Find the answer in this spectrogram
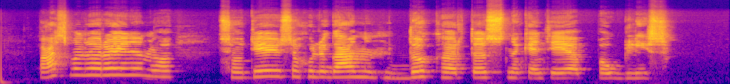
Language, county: Lithuanian, Vilnius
